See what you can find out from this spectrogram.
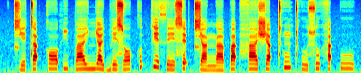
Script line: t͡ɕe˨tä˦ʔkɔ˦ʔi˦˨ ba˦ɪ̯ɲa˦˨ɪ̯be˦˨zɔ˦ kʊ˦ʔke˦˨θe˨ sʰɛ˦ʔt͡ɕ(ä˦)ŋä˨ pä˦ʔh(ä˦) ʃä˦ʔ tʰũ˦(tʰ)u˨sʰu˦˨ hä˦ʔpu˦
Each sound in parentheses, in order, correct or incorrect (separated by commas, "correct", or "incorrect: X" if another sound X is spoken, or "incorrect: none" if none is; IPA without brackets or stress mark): incorrect: ä˨, correct, correct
